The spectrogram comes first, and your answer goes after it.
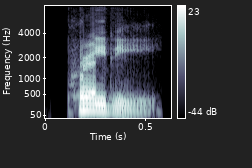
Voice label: "pratie", American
